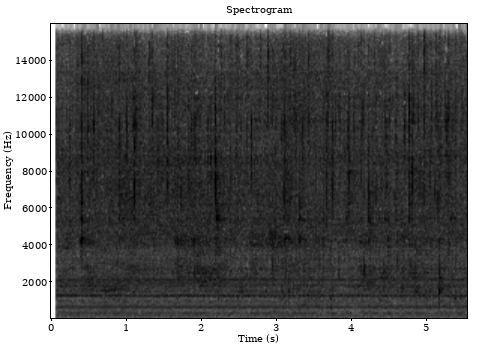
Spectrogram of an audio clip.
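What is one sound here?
A coffee maker hums steadily.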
